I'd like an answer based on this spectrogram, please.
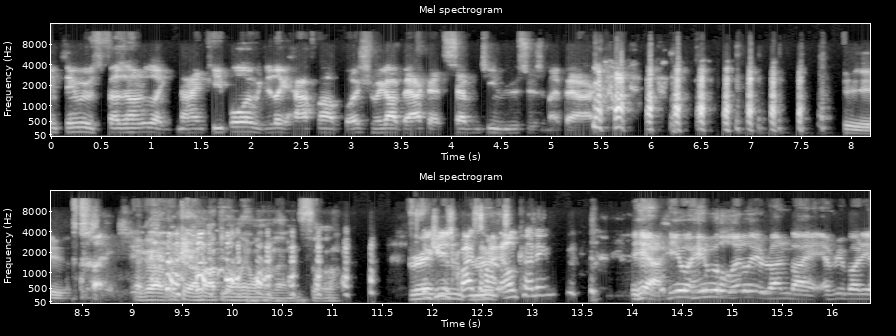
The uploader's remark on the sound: LIVE!! BEER:30 Zoom Room Part 1. This is the first ever, recorded live, beer:30 episode.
